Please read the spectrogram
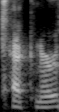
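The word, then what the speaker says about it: Koechner: google him david k-o-e-c-h-n-e-r i've heard it pronounced kekner so i'm sticking with that you would absolutely know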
